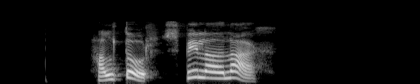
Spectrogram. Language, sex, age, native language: Icelandic, female, 40-49, Icelandic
